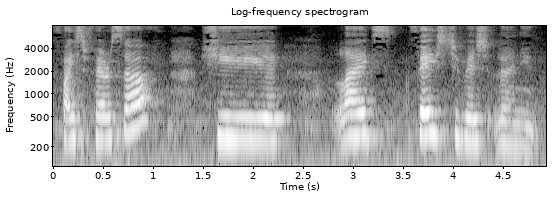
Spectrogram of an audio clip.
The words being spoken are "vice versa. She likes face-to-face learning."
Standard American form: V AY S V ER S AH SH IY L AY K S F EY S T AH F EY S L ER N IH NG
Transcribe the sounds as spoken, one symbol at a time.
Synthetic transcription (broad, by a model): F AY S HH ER S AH SH IY L AY K S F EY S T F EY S L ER N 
